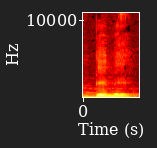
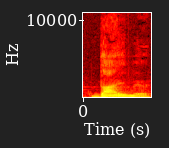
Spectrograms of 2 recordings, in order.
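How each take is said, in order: First: It is pronounced the French way. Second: It is pronounced the way it is spelled. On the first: It means the art of loving. "em francês significa d'aimer" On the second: Anyone in Brazil can say the name. "pronunciar a palavra como ela, são, como ela é lida"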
